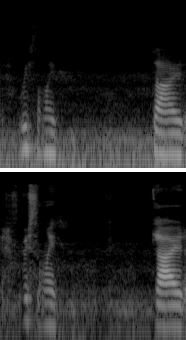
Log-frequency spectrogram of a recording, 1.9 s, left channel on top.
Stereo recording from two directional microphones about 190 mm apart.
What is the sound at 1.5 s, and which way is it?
Speech, 10° right (ahead or behind).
